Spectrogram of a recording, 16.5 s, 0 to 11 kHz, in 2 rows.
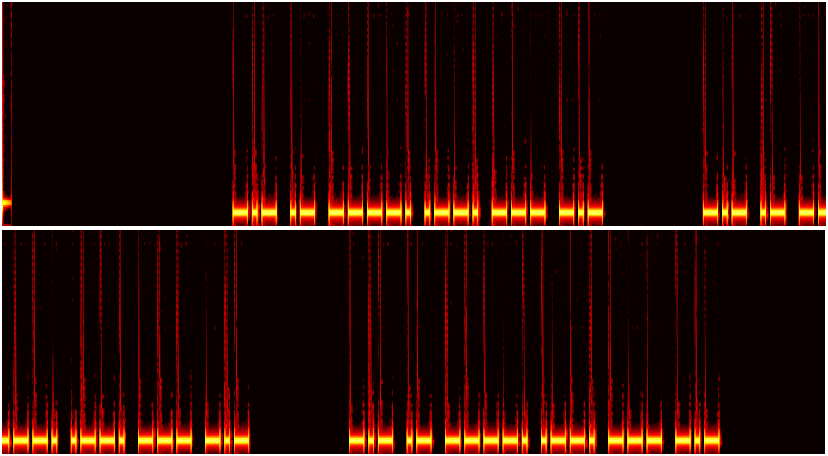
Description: Morse code, heard as a keyed tone, about 25 wpm, 700 Hz. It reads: KA9POK KA9POK KA9POK
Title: USA Call Signs - 6 Characters - Repeated 3x - 25wpm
